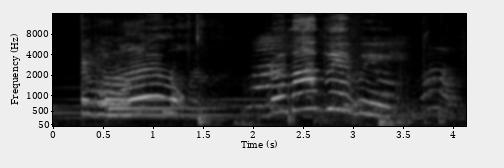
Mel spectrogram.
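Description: A young child's high voice calling out twice in long rising-and-falling sounds, over soft background music with sustained guitar notes.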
